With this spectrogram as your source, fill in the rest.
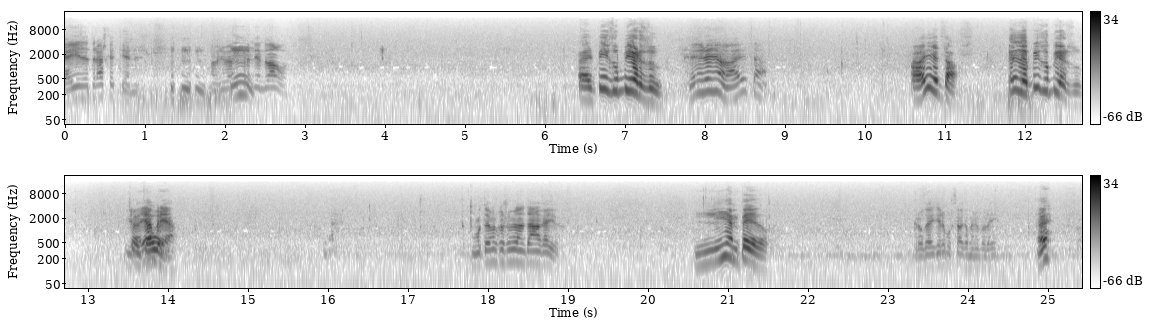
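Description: An older man talks and answers nearby, outdoors.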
